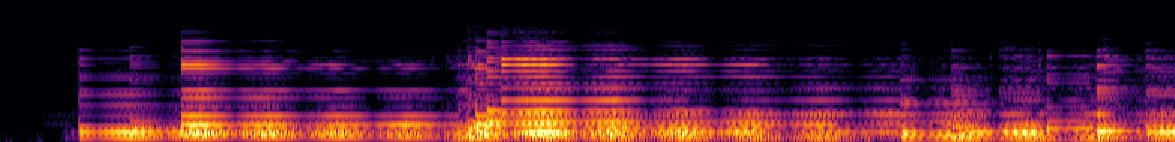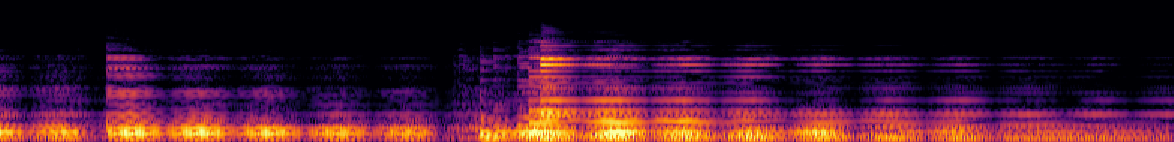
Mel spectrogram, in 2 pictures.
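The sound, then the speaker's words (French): Electric guitar chords played through a guitar effects pedal set to tremolo plus reverb, with the effect level pushed to maximum, throb with a steady, rhythmic tremolo pulse, washed in reverb, changing chords every few seconds with no voices, fairly loud. “Jusqu'ici, rien d'étonnant, vous avez entendu un trémolo.”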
